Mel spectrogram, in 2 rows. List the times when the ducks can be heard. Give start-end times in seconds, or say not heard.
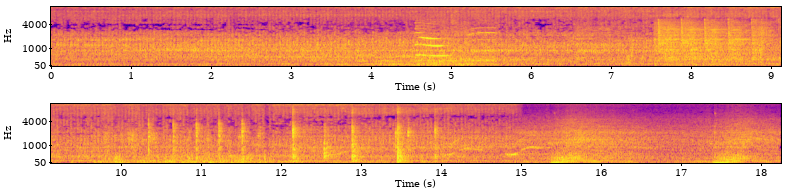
3.4-5.3, 9.8-11.8.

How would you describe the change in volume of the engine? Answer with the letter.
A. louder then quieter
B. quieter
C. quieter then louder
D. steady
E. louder
D.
